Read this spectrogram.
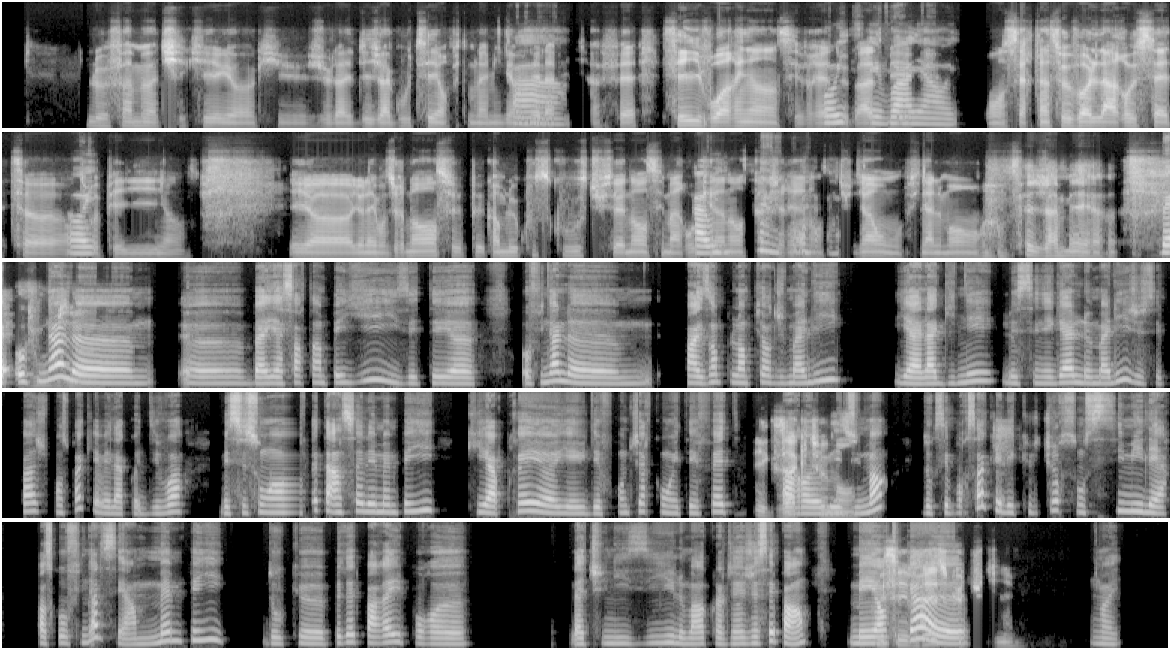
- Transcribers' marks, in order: stressed: "ivoirien"; chuckle; "tunisien" said as "tudiens"; laughing while speaking: "on sait jamais, heu"; stressed: "même"
- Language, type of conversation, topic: French, podcast, Quel aliment ou quelle recette simple te réconforte le plus ?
